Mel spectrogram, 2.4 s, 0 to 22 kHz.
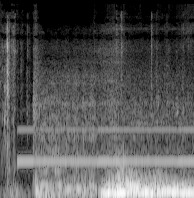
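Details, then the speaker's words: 2001 Ford Mustang Bullitt V8 just after fitting a JLT cold air intake and flashing a VMP tune. A warning chime, then a short crank; it catches quickly into a deep, steady rumble with no check engine light. A clean start. "All right, started up fine."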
